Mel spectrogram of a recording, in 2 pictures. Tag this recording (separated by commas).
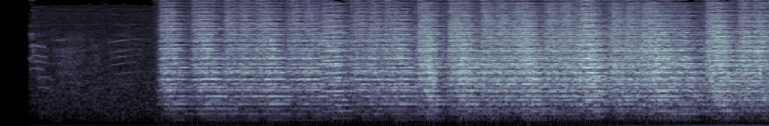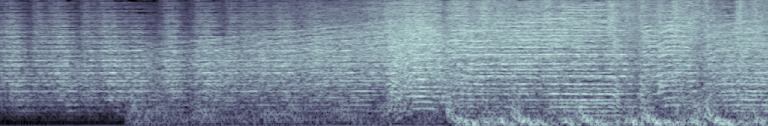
Music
